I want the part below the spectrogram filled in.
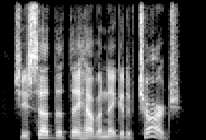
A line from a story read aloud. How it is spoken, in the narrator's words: I said excitedly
